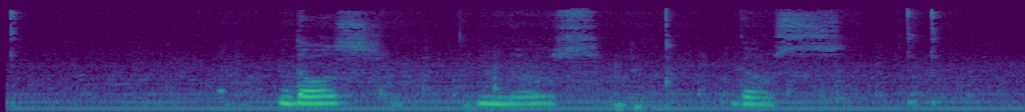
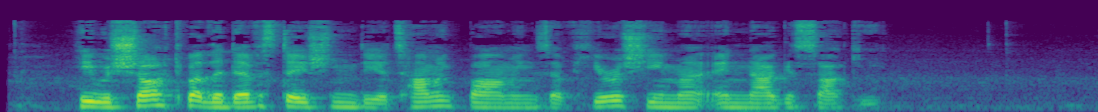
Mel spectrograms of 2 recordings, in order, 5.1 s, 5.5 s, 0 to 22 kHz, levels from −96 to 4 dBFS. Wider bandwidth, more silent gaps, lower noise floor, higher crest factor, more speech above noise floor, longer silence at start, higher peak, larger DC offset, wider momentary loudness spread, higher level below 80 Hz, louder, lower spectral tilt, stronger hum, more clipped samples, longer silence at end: first, 16.5 kHz vs 11.5 kHz; neither; first, -60 dBFS vs -55 dBFS; about the same, 22 dB vs 18 dB; second, 24 dB vs 37 dB; second, 0.05 s vs 0.4 s; second, -18 dBFS vs -2 dBFS; neither; first, 25 LU vs 10 LU; second, -74 dBFS vs -54 dBFS; second, -37 LUFS vs -18 LUFS; first, -6.5 dB/octave vs -5 dB/octave; neither; neither; second, 0.05 s vs 1.1 s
